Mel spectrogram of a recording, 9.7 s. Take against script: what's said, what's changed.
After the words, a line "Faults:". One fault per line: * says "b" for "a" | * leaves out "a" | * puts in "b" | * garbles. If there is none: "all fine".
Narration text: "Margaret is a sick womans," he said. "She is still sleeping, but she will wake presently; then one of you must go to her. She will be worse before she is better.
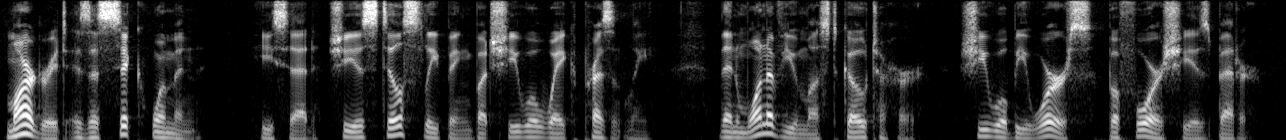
"Margaret is a sick woman," he said. "She is still sleeping, but she will wake presently; then one of you must go to her. She will be worse before she is better.
Faults:
* says "woman" for "womans"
